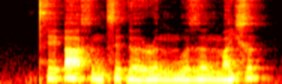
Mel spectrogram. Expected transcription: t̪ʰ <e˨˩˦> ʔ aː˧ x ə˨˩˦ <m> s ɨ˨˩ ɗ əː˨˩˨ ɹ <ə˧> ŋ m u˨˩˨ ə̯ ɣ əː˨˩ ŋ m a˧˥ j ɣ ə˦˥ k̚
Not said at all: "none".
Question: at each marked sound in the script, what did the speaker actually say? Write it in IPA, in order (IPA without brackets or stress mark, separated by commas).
e˧˥, ŋ, ə˨˩˨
